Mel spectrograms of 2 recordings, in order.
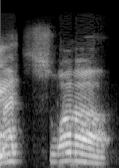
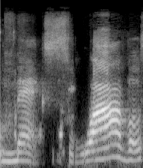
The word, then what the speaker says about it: Max Suavo: you Max Suavo all Yep, day. Matt Suavo. Bravo. Oh, Max Suavo. See, I knew I was Yeah, saying it wrong.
